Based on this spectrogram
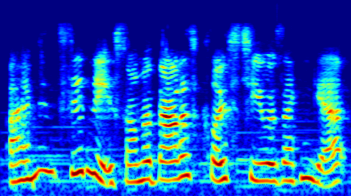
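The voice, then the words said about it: Australian accent. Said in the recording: “Beautiful accent.”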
